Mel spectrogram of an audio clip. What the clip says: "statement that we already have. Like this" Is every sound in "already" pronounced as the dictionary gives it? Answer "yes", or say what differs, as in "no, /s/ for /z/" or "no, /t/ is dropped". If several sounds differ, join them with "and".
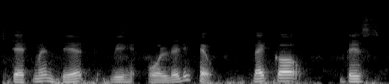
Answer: yes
